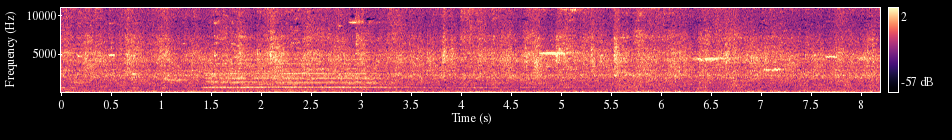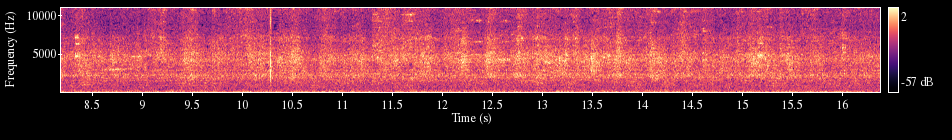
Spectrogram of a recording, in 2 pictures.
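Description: A freight train rumbles steadily along the tracks close by.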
